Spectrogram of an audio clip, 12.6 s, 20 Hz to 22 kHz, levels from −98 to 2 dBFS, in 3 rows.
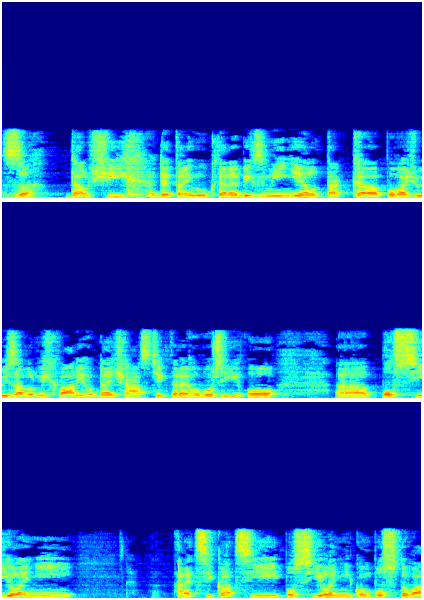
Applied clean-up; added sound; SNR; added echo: none; none; none; reverberation time 0.2 s.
